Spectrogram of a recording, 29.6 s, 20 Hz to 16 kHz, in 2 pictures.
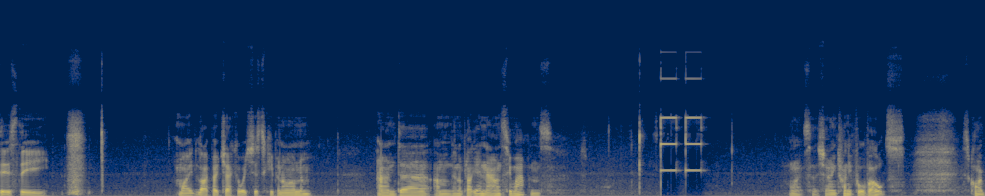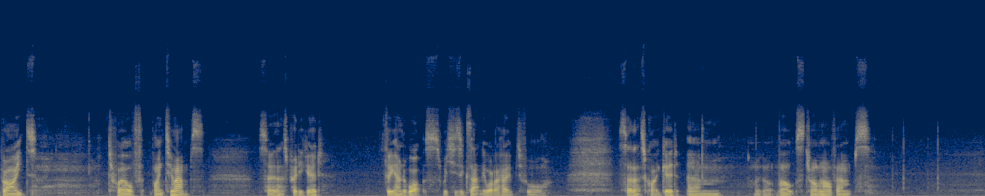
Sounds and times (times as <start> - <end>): Speech: 0.0 - 0.8, 2.6 - 4.7, 5.6 - 8.4, 11.8 - 13.6, 14.4 - 15.4, 16.4 - 17.9, 18.7 - 19.8, 20.5 - 23.1, 24.0 - 28.0.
